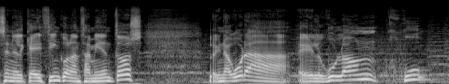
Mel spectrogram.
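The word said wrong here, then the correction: Wo Long: no sé cómo se dice esto, ayúdame Frank, es Gu Fallen Dynasty, ¿lo he dicho Yo bien? Digo... – Mm, Wolong.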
